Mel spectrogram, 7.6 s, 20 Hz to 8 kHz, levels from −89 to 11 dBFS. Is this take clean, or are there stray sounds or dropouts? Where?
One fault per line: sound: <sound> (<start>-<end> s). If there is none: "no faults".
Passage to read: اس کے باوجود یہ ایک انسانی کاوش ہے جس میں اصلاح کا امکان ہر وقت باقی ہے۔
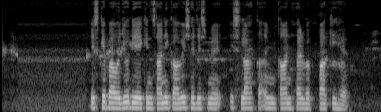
no faults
